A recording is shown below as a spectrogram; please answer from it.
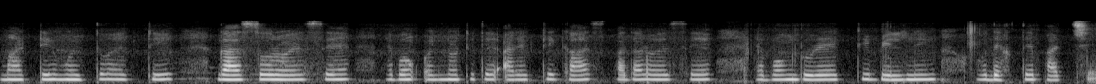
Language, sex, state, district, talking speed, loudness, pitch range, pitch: Bengali, female, Assam, Hailakandi, 100 wpm, -18 LUFS, 220-230 Hz, 225 Hz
